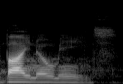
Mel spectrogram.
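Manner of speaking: slow, measured refusal; emphatic. Retold or imitated. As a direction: state it slowly and firmly, understated. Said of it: "emphatically says".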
